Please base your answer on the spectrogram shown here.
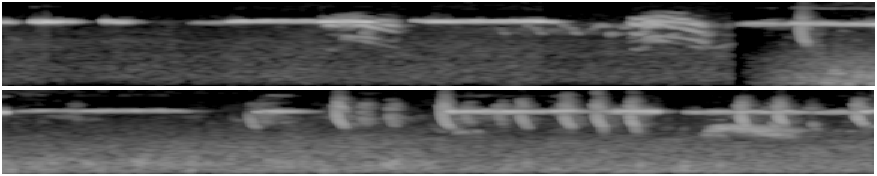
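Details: A broad-tailed hummingbird makes a shrill steady buzz in short bursts, then a continuous trill punctuated by crisp chip notes against faint background hiss.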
